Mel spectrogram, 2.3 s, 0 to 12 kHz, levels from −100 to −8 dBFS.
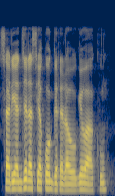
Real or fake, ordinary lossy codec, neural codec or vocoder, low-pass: real; none; none; 7.2 kHz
